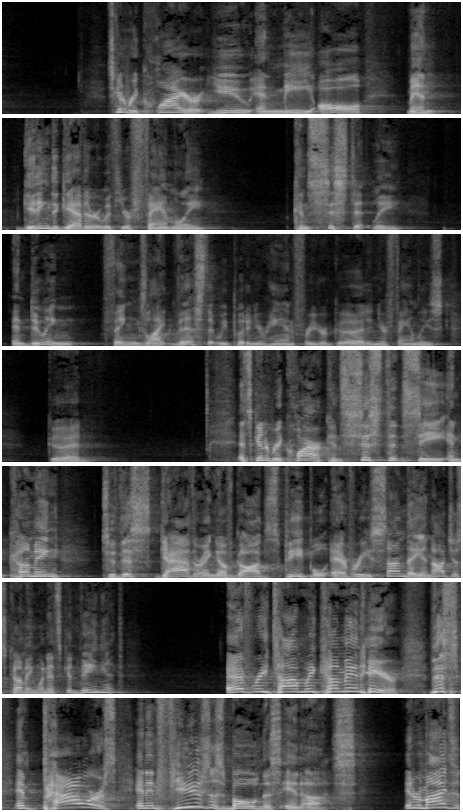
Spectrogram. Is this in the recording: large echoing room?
yes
